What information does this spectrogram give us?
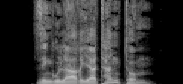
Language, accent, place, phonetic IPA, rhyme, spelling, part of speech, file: German, Germany, Berlin, [zɪŋɡuˌlaːʁiaˈtantʊm], -antʊm, Singulariatantum, noun, De-Singulariatantum.ogg
- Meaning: plural of Singularetantum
